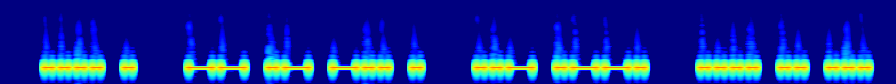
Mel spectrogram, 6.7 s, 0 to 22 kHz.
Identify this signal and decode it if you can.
Morse code, heard as a keyed tone, about 21 wpm, 700 Hz. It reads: HE MADE UP HIS
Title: Sentences from Top 1600 Words 20wpm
